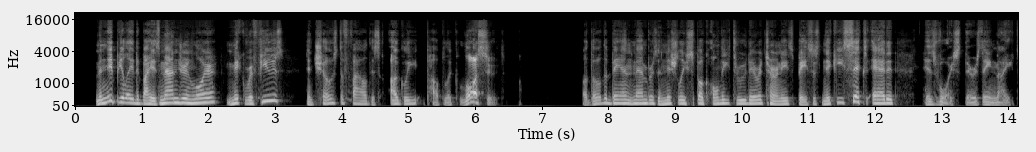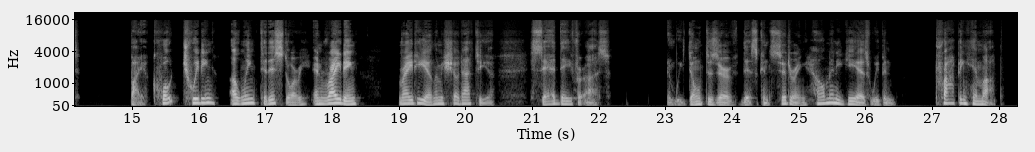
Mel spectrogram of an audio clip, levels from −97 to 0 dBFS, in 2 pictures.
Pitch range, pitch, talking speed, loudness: 115-155 Hz, 135 Hz, 150 wpm, -30 LUFS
